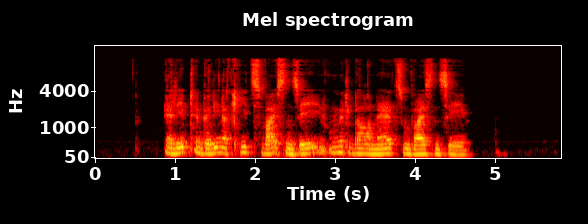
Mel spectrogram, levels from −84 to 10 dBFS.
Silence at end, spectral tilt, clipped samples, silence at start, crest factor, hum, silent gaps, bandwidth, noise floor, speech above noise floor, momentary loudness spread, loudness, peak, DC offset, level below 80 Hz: 1.15 s; -5 dB/octave; under 0.1%; 0.85 s; 20 dB; none; none; 11.5 kHz; -74 dBFS; 49 dB; 6 LU; -25 LUFS; -6 dBFS; under 0.1%; -60 dBFS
